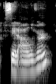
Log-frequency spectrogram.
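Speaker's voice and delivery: ordinary delivery, nothing marked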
